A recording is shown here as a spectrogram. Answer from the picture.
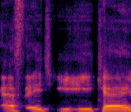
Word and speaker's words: chic: Chic was like SHEEK or something, like something.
